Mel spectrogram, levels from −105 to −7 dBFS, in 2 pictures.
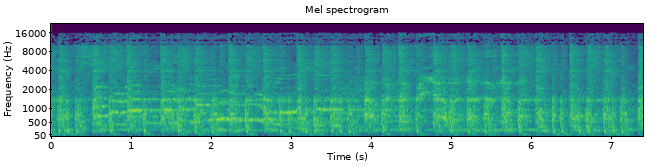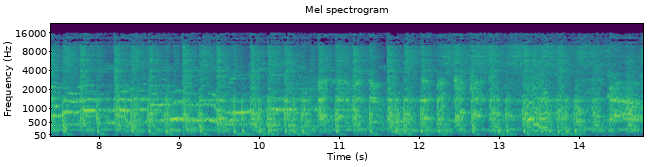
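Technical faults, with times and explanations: The signal holds steady throughout, with no audible technical faults at any point in the audio.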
